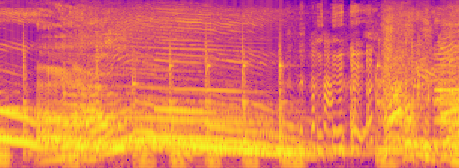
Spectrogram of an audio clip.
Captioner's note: all howling; howling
